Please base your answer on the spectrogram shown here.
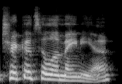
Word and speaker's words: trichotillomania: I pronounced it absolutely horrible so would you pronounce it for us again it's tricotilomania troia and your book is where's my hair a tricotilomania story for children yes so I want to start explain tricotilomania and for anybody out there who doesn't know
